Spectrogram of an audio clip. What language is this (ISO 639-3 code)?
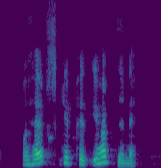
isl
